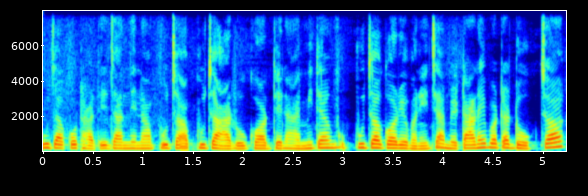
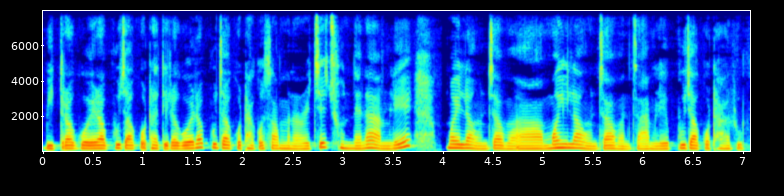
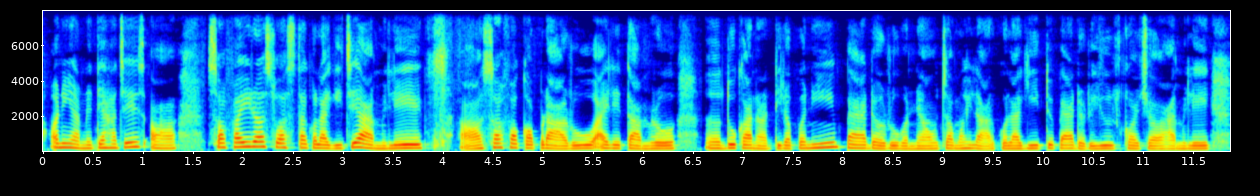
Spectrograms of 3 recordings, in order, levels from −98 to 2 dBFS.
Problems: constant background noise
